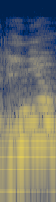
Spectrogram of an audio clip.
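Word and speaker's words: linear: 네, 리니어 그라디언트는 어쨌든 클릭해서 쭉 표현되는데 평면적이다라고 해서 LINE 라인에다가 AR 붙여서 라이나라고 하시는 분도 있는데 리니어라고 발음을 하더라고요.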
